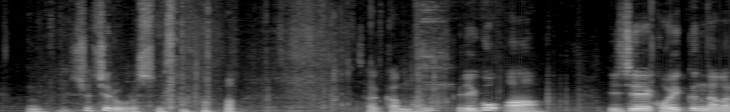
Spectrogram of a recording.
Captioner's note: speaking in Korean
